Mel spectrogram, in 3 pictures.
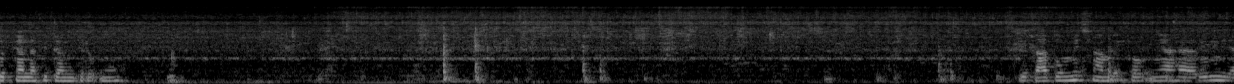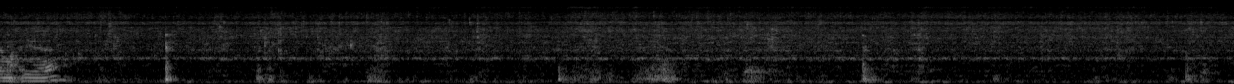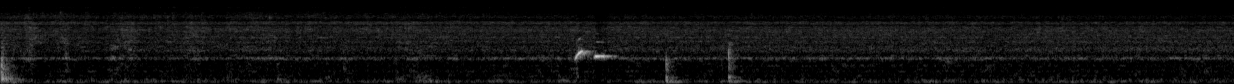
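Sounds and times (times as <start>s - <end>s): spice paste sizzling in oil: 0.0s - 37.0s
spatula scraping and knocking pan: 3.2s - 7.4s, 8.0s - 11.4s, 13.9s - 16.4s, 17.8s - 22.5s, 23.2s - 26.8s
short high squeaks: 30.4s - 30.9s.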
